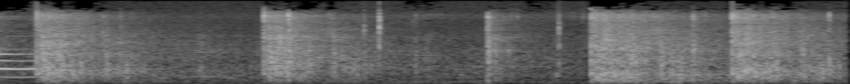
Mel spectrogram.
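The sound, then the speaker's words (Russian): Several separate single firework rockets, set off by people on all sides near an ocean shore, burst at irregular intervals, each a sharp crack trailing off into a rolling rumble, with no one speaking. “Со всех сторон какие-то ракеты одиночные. Народ пуляет.”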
